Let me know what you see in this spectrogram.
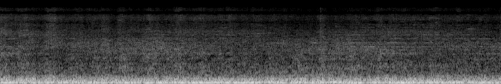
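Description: Freight train rolling past: a steady, loud low rumble from the wheels and cars, including a car carrying a pipe load.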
